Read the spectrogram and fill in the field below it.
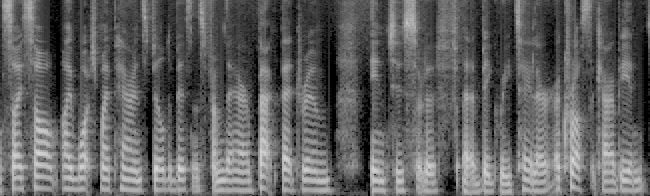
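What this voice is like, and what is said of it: Caribbean accent. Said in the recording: “I grew up in the Caribbean, which is my sort of weird accent”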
